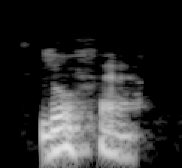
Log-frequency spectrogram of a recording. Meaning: The bringing of legal proceedings against an opponent, often only to attack, harass, or intimidate
- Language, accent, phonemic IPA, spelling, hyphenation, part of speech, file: English, Southern England, /ˈlɔːfɛə(ɹ)/, lawfare, law‧fare, noun, LL-Q1860 (eng)-lawfare.wav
